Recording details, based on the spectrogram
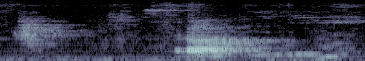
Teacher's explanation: Istifal dulu. Ro makhrajnya ujung lidah menempel pada gusi bagian atas.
